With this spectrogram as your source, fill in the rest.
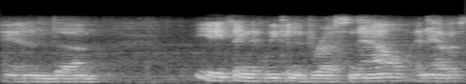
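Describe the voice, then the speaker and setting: Over noticeable background noise and audible room echo, a man talks at a medium pitch. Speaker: project presenter at county commission. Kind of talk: public meeting presentation. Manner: fast.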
